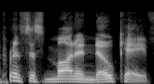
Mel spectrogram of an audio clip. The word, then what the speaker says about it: Princess Mononoke: I've heard stuff about this little Princess Mononoke film. – Yeah. – Am I saying that right? – Yeah. Then, jeez.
